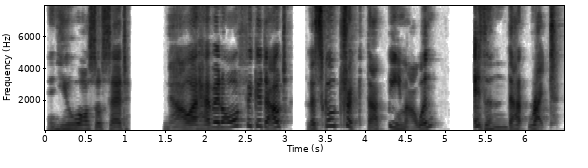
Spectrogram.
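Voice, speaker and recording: A woman voicing a mischievous, sharp-tongued male monkey disciple in an audio drama, taunting and bossy. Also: a little high, big pitch swings, unhurried, pitched above the performer's own voice, heavily acted. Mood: mocking. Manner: taunting, scolding.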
